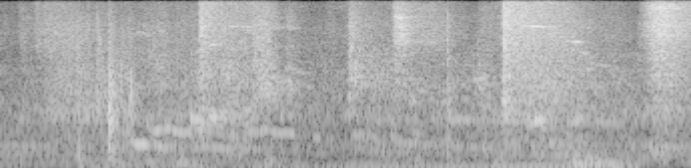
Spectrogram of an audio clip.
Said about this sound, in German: So klingt das, wenn Holger Rittstorff mit seinem Bus eine Vollbremsung hinlegt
